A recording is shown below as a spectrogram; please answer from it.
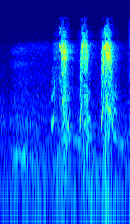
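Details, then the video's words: Young chinchillas about two weeks old calling to their mother: three sharp, very high squeaks in quick succession, each a short bright burst about a fifth of a second apart, with a faint start of a fourth at the end. "Звуки шиншиллы: маленькие шиншиллята говорят с мамой"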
